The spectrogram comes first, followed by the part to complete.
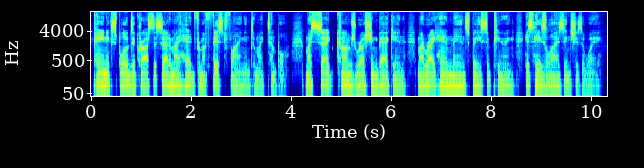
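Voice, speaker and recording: A man narrating a first-person audiobook with low, restrained menace. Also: moderate pace, no echo.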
